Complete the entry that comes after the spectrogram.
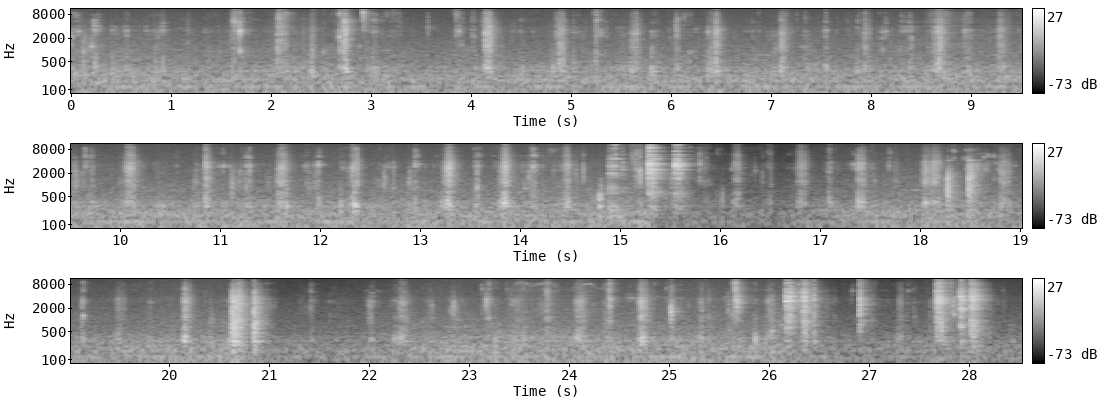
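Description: A person chewing a mouthful of food close to a microphone: many quick mouth clicks, with a few louder clacks near the end.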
